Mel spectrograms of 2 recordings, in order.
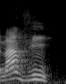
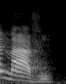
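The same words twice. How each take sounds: First: NAVI stressed on the final "vi"; stress on last syllable. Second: NAVE stressed on the first syllable, NA-ve; wrong first-syllable stress. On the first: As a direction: keep "na" light and land on VI in navi. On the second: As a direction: lean on the "na" of nave, dropping the ending. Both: Shown as a demonstration. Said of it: "A sílaba tônica é a última".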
